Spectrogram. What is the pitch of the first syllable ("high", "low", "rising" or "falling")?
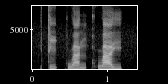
low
